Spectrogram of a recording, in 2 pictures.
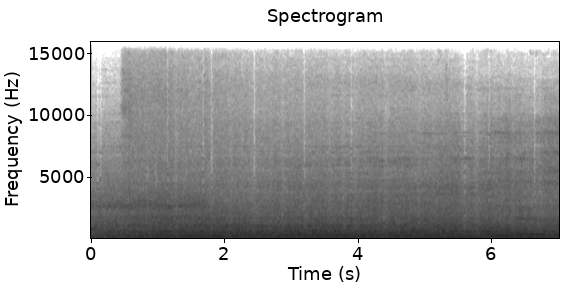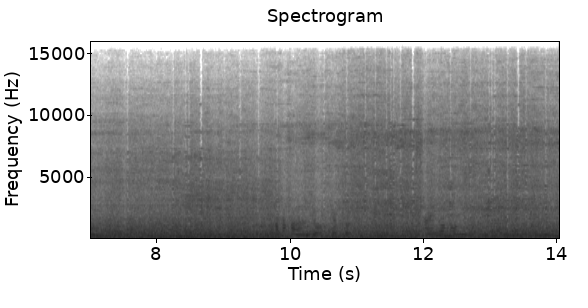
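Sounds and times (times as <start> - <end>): train wheels rumbling: 0.0 - 14.0.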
